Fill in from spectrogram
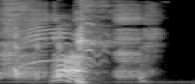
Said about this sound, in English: The cat's still meowing because she doesn't know if she wants to be in the room or not.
